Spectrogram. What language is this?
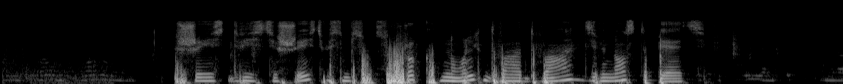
Russian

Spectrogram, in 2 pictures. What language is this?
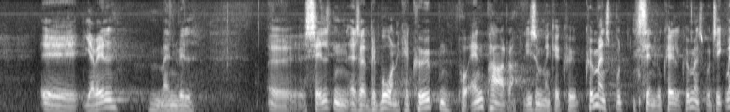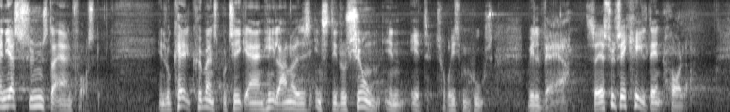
Danish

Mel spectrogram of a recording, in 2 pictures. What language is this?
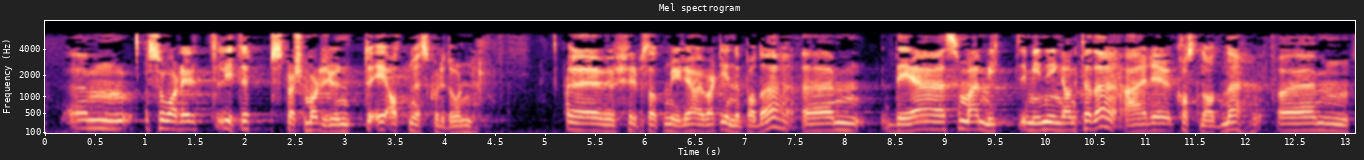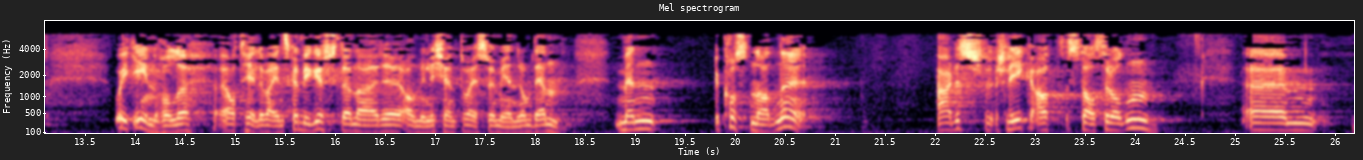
Norwegian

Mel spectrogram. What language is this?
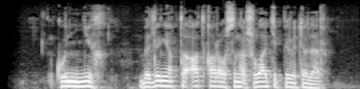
Bashkir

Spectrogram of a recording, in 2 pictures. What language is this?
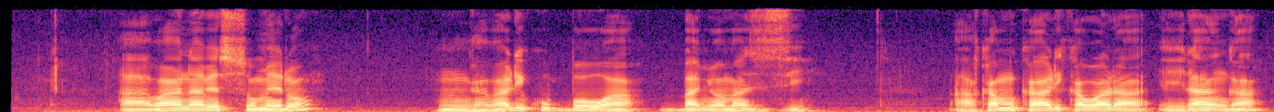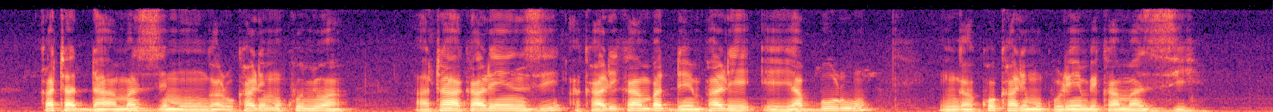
Ganda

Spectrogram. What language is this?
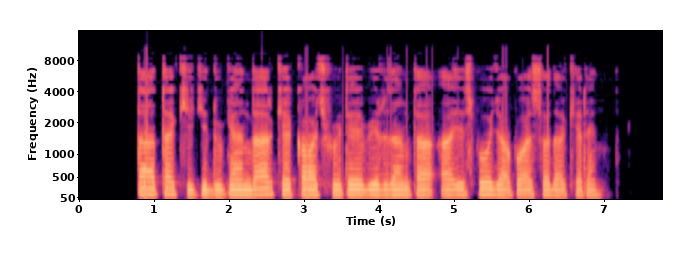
Gawri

